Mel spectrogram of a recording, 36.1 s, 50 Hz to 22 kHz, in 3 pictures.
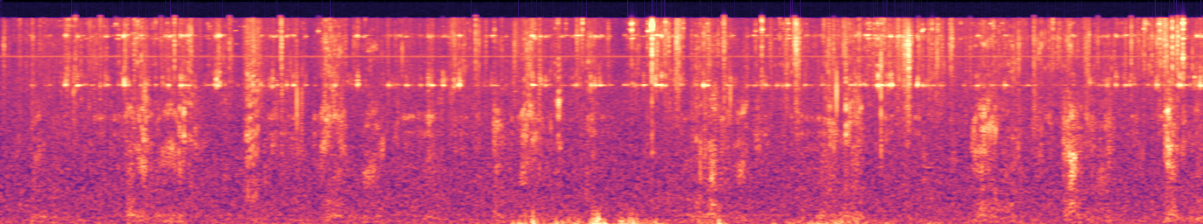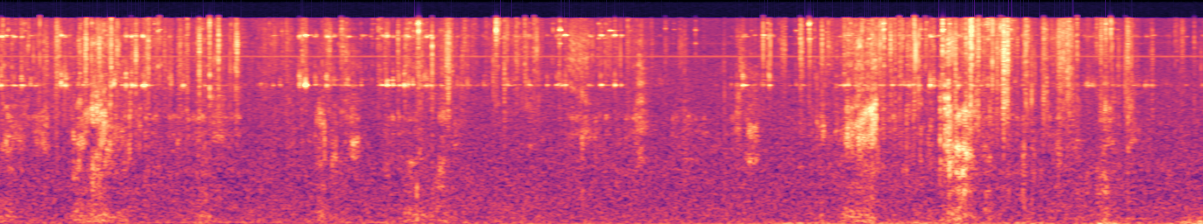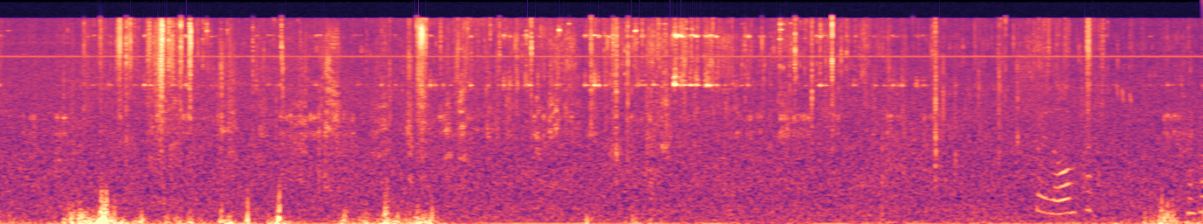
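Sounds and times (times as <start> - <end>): dogs vocalizing: 0.3 - 23.5.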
